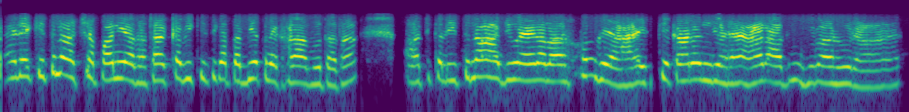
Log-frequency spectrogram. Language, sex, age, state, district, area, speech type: Urdu, female, 60+, Bihar, Khagaria, rural, conversation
